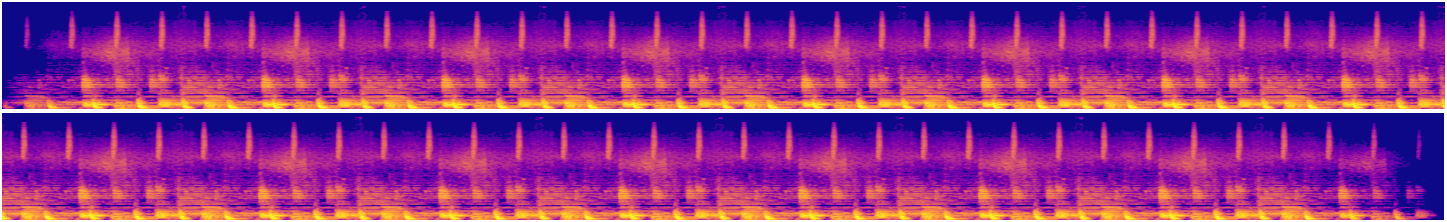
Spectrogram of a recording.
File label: Loop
